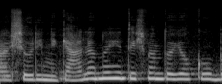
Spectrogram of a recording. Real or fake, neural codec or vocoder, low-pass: fake; vocoder, 44.1 kHz, 128 mel bands, Pupu-Vocoder; 14.4 kHz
